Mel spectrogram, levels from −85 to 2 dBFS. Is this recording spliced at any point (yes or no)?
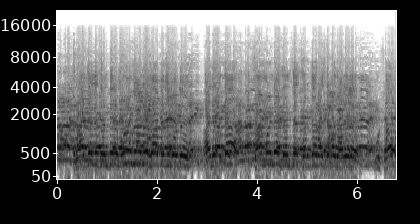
no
